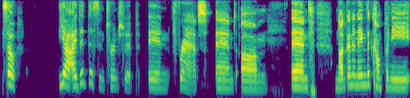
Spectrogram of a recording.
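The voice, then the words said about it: Noticeable foreign accent in English. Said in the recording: “That's the weird accent. ... It's a lovely accent.”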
